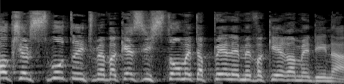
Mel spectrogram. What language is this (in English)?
Hebrew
